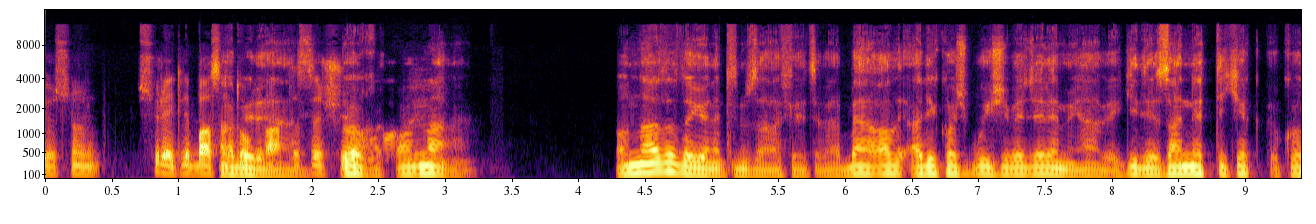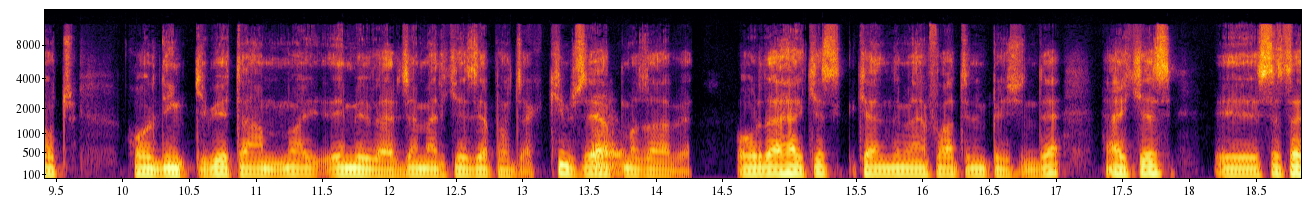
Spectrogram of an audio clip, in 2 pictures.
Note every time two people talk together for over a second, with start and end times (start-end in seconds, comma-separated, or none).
1.3-2.5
